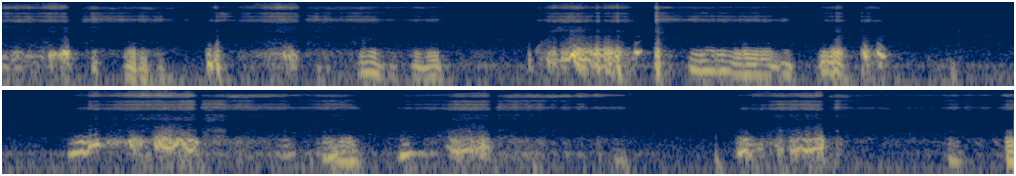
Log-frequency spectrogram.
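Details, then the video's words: Two-month-old American Bully puppy snoring softly while asleep: irregular rasping, throaty snores in short uneven bursts, some clustered and some spaced a second or more apart, with quiet pauses between them. "Bouledogue américain qui ronfle !"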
